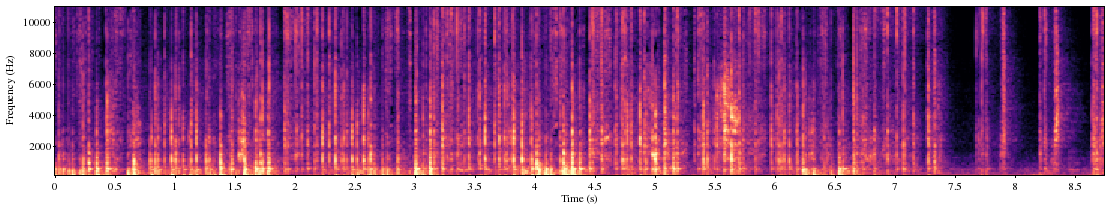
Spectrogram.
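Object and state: Granite countertop.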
